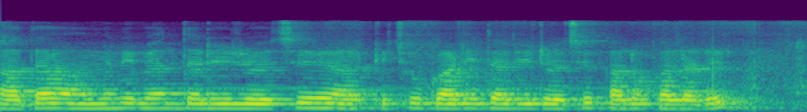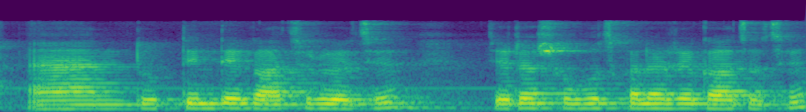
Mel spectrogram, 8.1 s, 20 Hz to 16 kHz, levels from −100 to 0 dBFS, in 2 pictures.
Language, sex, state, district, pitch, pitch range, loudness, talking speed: Bengali, male, West Bengal, Paschim Medinipur, 155 Hz, 145-160 Hz, -14 LUFS, 180 wpm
